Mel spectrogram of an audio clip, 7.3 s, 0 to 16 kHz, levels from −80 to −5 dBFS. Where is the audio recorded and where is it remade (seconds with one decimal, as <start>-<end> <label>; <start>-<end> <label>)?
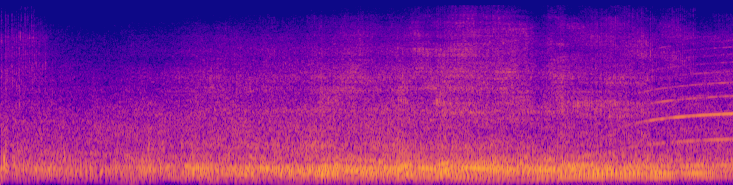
0.0-1.3 recorded; 1.3-2.0 remade; 2.0-7.3 recorded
